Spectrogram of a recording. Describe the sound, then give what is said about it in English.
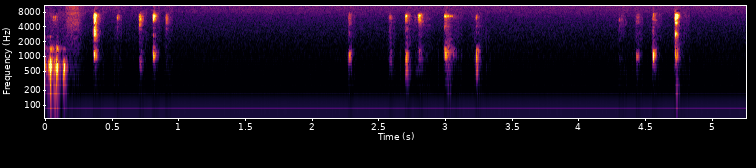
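Keys clicking on a computer keyboard as a link is typed: sparse, faint keystrokes in a few short clusters separated by quiet pauses. “Here, let me just type this in real quick.”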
